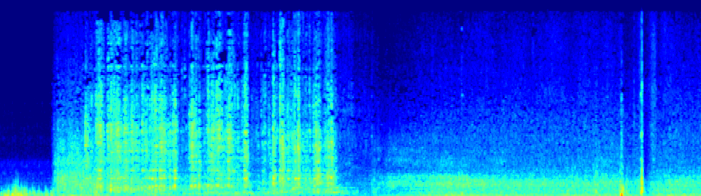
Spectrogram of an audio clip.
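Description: Wind gusts loudly outdoors.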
